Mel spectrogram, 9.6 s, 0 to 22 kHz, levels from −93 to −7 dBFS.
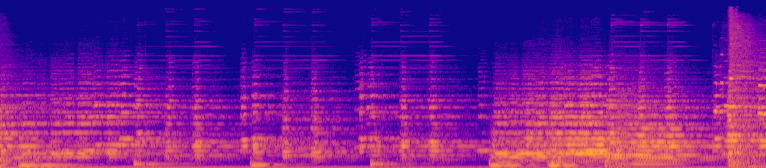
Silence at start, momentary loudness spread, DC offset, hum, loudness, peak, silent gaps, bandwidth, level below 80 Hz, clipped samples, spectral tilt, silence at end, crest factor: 0 s; 14 LU; 0.3%; none; -33 LUFS; -12 dBFS; none; 17.5 kHz; -44 dBFS; under 0.1%; -5 dB/octave; 0 s; 20 dB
